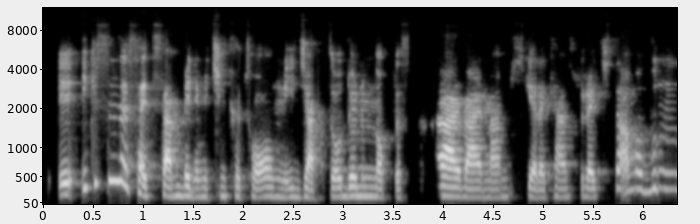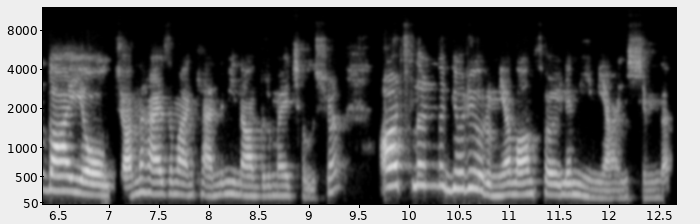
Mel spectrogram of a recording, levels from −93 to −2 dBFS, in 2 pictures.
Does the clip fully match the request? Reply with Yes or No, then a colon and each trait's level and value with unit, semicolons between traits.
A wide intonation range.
Yes: wide, 8.9 semitones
